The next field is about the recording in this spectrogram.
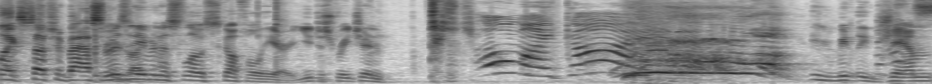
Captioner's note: wet ripping noise, pained scream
